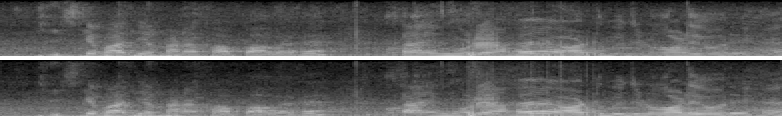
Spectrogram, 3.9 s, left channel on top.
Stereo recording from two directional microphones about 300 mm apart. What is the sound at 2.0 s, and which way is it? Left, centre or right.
Speech, left.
